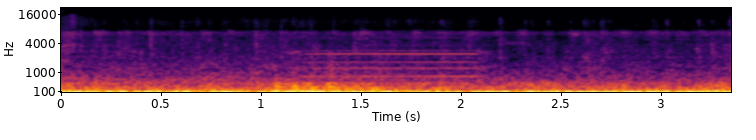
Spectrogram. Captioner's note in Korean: 하차벨 소리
